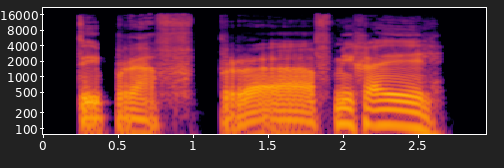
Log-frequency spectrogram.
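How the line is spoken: Drawn-out. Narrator (Russian): протянул Николас

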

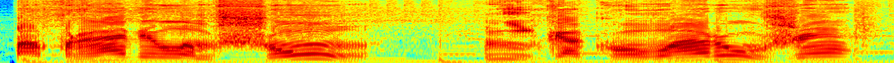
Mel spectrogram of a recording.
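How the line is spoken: Commanding bark. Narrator (Russian): командным голосом рявкнула Майя Герц

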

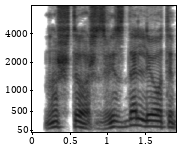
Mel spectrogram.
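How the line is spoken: Muttered. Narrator (Russian): пробормотал Камадин

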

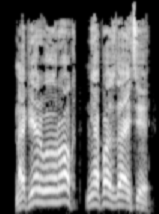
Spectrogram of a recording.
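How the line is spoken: Shouted after someone leaving. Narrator (Russian): крикнул Олег вдогонку приятелям

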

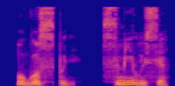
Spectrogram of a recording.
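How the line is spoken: Mumbling. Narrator (Russian): забормотал Стокс

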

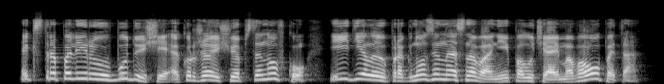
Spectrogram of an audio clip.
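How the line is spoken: Brisk cheerful report. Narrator (Russian): бодро рапортую я

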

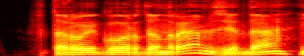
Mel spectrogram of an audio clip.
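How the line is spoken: Snide smirk. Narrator (Russian): ехидно ухмыльнулся я

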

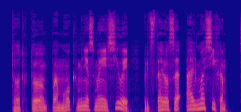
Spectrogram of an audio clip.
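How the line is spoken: Calm. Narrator (Russian): спокойно ответил я

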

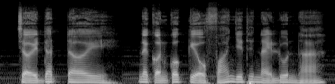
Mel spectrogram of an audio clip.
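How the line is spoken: Sigh. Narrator (Vietnamese): cô thở dài

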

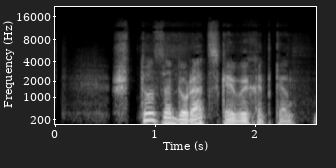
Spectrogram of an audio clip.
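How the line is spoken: Laughing. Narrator (Russian): носильщик рассмеялся

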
